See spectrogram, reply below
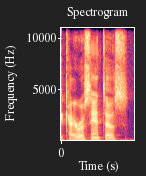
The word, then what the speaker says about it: Cairo Santos: Because we've seen Cairo Santos, who – is it Cairo Santos? Is that – am I saying that right? – Yeah.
